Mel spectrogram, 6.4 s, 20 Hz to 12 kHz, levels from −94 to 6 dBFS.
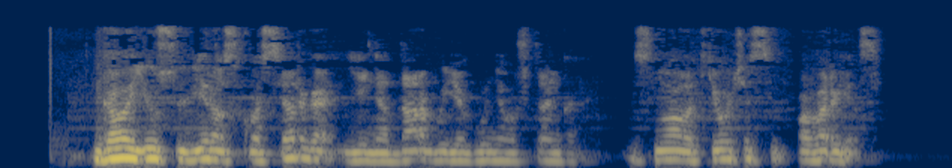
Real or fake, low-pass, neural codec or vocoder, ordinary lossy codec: real; 7.2 kHz; none; MP3, 32 kbps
